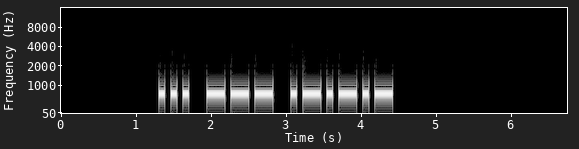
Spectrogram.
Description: Morse code, heard as a keyed tone, about 15 wpm, 700 Hz. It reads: SO.
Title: 3x Word-Spacing - Sentences from Top 300 Words - 15wpm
